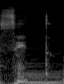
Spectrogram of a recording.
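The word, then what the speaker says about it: said: の過去形です SE の活用はセセセッセセセセドって書くんですが発音はセッドですね何度も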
